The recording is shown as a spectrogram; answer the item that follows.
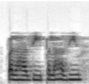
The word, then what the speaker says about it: Pazhassi: पल्हाजी राजा है, केरल वर्मा पल्हाजी राजा के। इसमें इसकी स्पेलिंग है VARMAPAZHASSI राजा।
